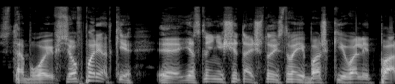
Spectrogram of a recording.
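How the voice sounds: On a very clean recording with a silent background, a man puts on a character voice with a low pitch, a bright, sharp tone and lively intonation. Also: moderate pace.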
